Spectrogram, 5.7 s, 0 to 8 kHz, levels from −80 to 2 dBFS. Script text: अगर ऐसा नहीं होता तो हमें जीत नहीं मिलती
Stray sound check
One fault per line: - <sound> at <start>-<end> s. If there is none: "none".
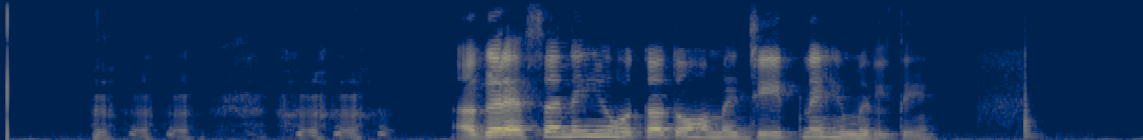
- laugh at 0.5-2.0 s
- thud at 4.9-5.2 s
